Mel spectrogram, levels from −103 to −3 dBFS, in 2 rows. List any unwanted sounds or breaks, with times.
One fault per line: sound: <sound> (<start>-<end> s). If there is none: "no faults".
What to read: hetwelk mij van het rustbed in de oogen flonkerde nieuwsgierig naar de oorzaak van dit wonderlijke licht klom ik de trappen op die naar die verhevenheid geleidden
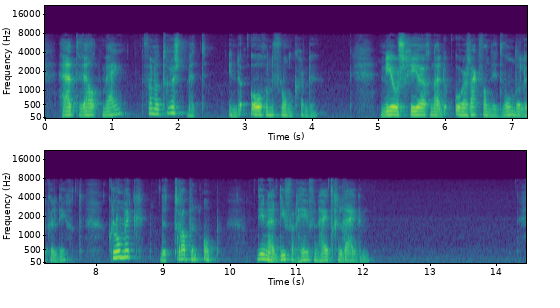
no faults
